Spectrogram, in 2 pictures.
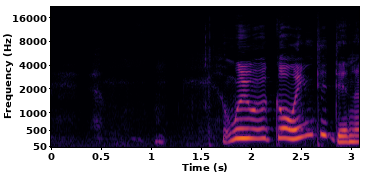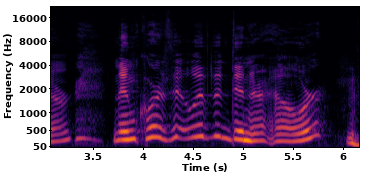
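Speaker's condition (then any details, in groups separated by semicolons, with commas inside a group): Cerebral palsy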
